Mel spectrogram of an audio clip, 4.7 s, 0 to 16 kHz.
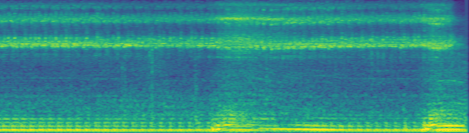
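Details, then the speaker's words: Toyota 3rd-gen 4Runner 5VZ-FE V6 just after spark plug replacement: engine catches and settles into a smooth, even idle with a brief belt squeal fading off; exhaust sounds good, engine healthy. "All right, she sounds good. She sounds so good. Oh, she sounds good. Oh man, that exhaust sounds so good."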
